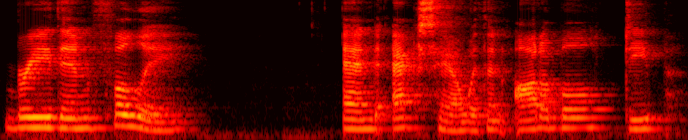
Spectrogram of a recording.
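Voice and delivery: calm voice with long silences between phrases; spacious yoga nidra guidance, sinking toward rest; guided meditation. Acted. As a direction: settle them into stillness, a few words at a time. Guided meditation after the chant.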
